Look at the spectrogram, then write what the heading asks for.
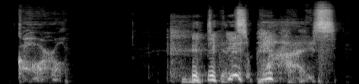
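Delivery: put-on loud whispering voice. Doing an impression of Rick from The Walking Dead, Rick loud whisper. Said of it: "It's that loud whisper".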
